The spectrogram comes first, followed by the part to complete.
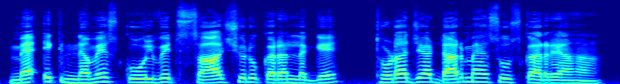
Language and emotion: Punjabi, fearful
